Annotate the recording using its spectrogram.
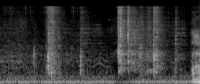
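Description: Handling noise of nylon and plastic tactical gear as a magazine pouch is lifted off a plate carrier's front panel: a few short clicks and scuffs, one about half a second in and a quick cluster a little past a second.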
